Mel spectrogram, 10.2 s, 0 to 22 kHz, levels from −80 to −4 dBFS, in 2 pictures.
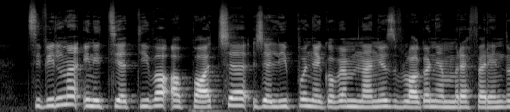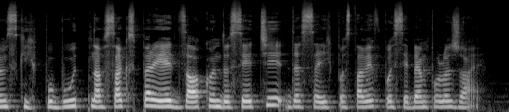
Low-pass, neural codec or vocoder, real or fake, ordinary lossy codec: none; none; real; none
